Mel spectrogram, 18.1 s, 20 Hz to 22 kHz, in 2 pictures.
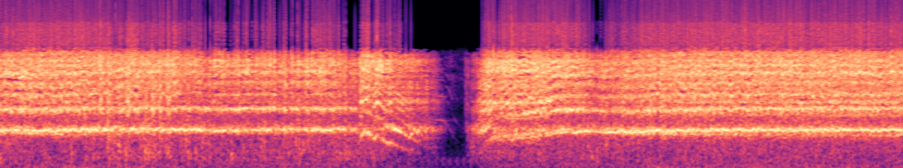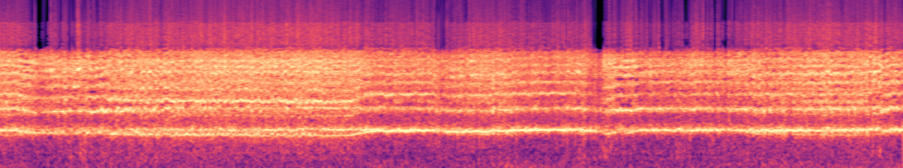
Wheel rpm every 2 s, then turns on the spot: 220, 210, 100, 210, 210, 210, 220, 220, 220.
none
